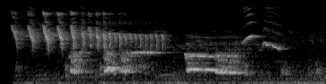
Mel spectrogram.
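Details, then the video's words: Lovebird in lively gacor song, filled with starling-style phrases, used to rouse silent lovebirds: rapid buzzy chattering trills in a fast pulsing series, then a harsh nasal drawn note and a short upslurred whistle. "BURUNGnya LOVEBIRD,suara unik"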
